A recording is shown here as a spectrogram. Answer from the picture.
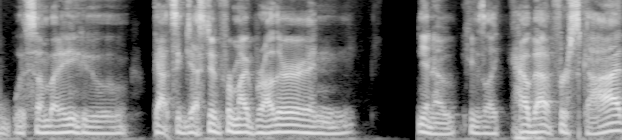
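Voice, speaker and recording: A man's fairly low, monotone voice with flat intonation, an American accent and a moderate pace. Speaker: lawyer. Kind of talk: interview. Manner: halting.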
